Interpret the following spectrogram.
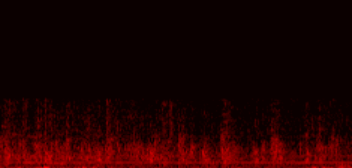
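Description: Near silence, with a faint steady hum and a few faint ticks.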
